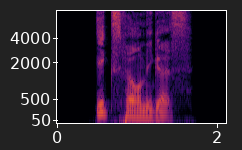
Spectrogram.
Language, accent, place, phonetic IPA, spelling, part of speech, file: German, Germany, Berlin, [ˈɪksˌfœʁmɪɡəs], x-förmiges, adjective, De-x-förmiges.ogg
- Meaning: strong/mixed nominative/accusative neuter singular of x-förmig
